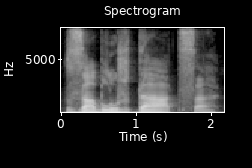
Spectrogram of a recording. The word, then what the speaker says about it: заблуждаться: Now, заблуждаться has four syllables. За, блуж, дать, The final two syllables are actually pronounced as даться, and the stress here falls on the third syllable.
